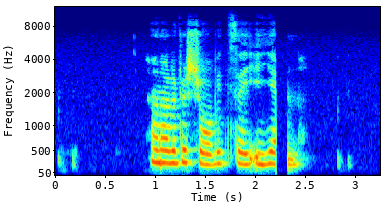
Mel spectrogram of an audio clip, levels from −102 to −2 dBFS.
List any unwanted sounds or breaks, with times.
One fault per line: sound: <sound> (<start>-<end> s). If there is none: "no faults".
sound: dropout (2.2-2.3 s)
